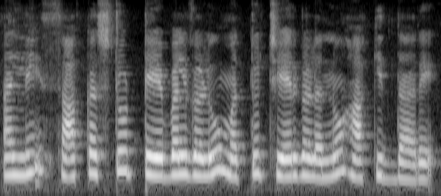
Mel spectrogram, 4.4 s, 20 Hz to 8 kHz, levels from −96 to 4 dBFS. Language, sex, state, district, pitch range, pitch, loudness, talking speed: Kannada, female, Karnataka, Bangalore, 230-260 Hz, 245 Hz, -16 LUFS, 110 wpm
